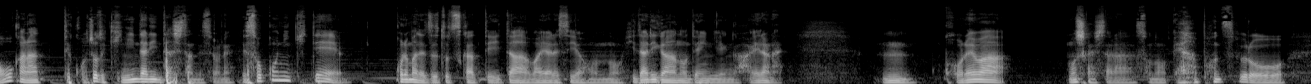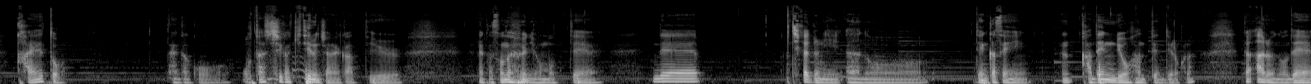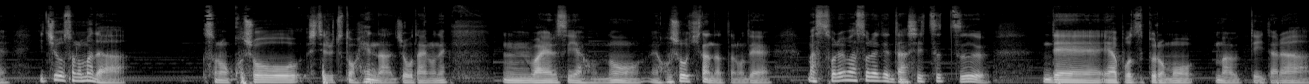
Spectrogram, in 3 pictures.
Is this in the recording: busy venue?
no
